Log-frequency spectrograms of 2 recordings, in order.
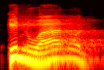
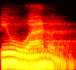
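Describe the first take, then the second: First: The n sound is pronounced clearly before the w. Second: The n sound is merged into the following w. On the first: The speaker calls it right. "Kinwanun, bukan kiwanun" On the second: The speaker calls it wrong. "bukan kiwanun"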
